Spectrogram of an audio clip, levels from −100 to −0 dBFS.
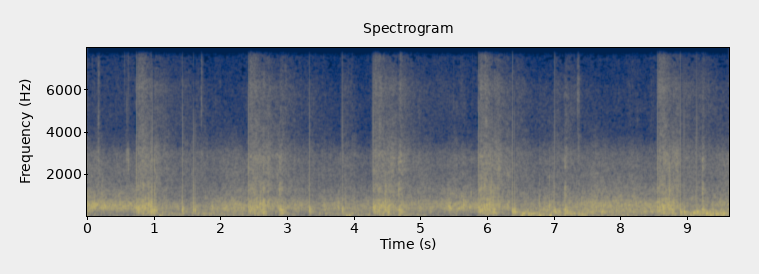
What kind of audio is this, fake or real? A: real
